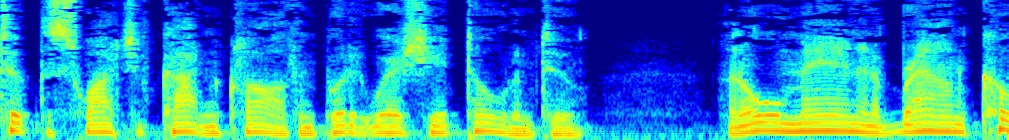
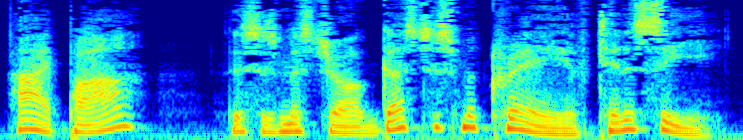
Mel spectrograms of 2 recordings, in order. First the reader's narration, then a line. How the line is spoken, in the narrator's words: Clara said merrily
